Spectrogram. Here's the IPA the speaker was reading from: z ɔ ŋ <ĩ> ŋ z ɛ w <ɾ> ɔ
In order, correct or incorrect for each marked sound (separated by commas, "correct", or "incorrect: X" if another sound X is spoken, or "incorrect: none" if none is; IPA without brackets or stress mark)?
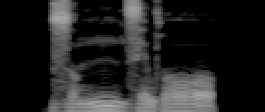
correct, correct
